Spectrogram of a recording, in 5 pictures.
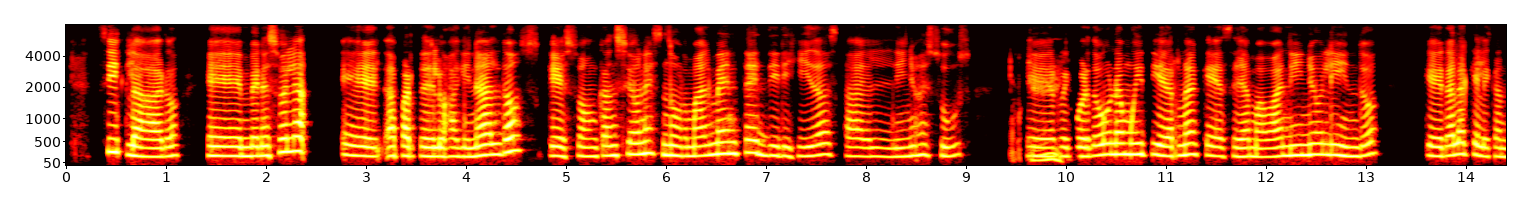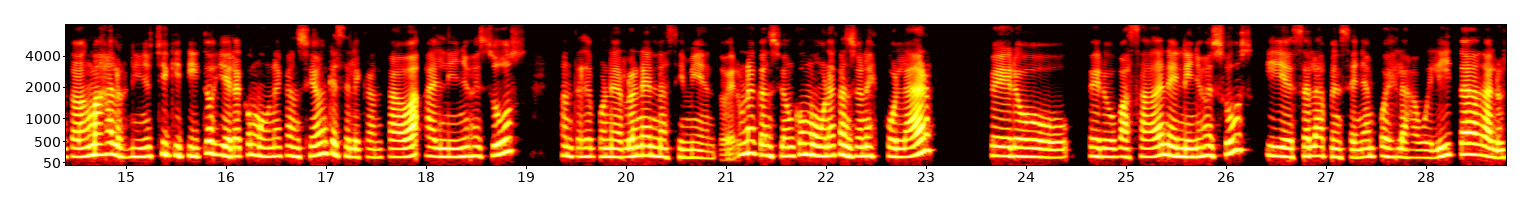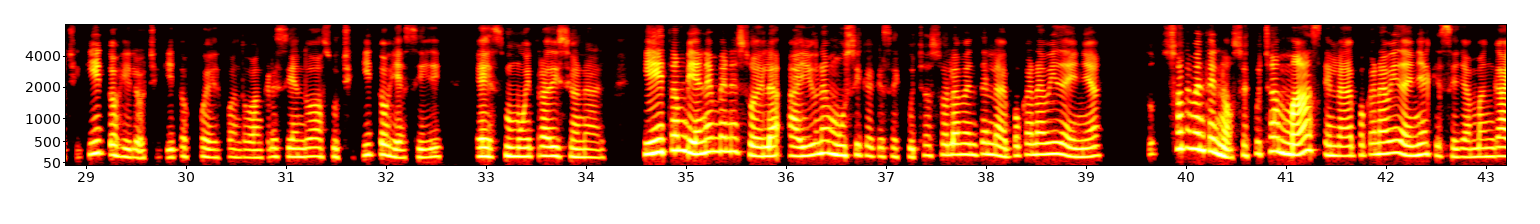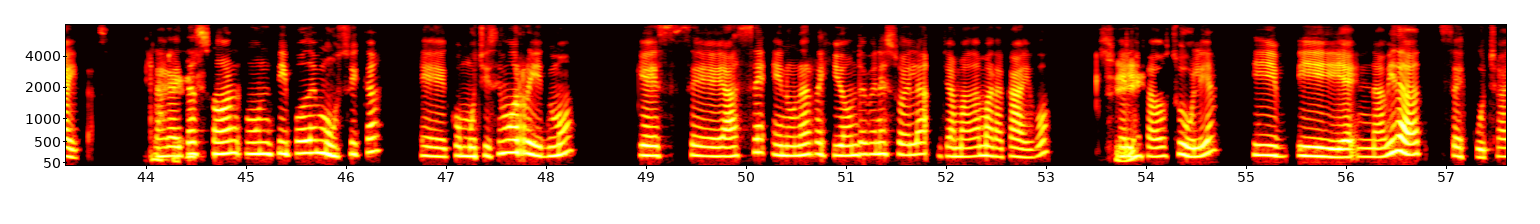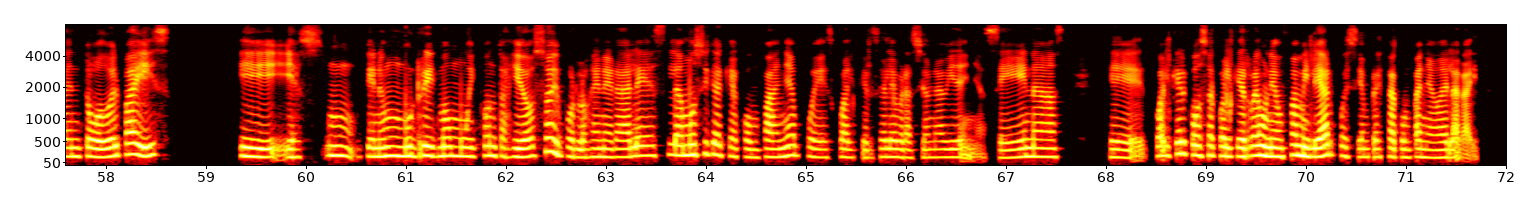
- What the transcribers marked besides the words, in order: tapping
- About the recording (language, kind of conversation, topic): Spanish, podcast, ¿Qué papel juegan tus abuelos en tus tradiciones?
